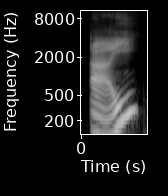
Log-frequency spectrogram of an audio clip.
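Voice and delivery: slow "ahí" in two syllables, final í stressed. Shown as a demonstration. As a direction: say "ahí" slowly as a-Í. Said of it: "tenemos que hacer el énfasis ahí".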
